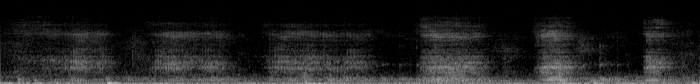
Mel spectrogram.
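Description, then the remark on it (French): An immense, solitary wild boar sleeping at the back of a cave in the Ventoux snores loudly and steadily, each rasping, grunting breath rolling in about every second and a half, with no voices. “Accueillant, ils autorisèrent un immense sanglier solitaire de dormir au fond de la grotte, même s'il ronflait très fort.”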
